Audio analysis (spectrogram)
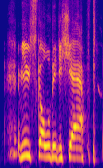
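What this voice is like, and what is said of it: Attempted Cockney accent, sounds Essex. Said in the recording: “Are you from Essex? ... I need to brush up on my accents.”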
